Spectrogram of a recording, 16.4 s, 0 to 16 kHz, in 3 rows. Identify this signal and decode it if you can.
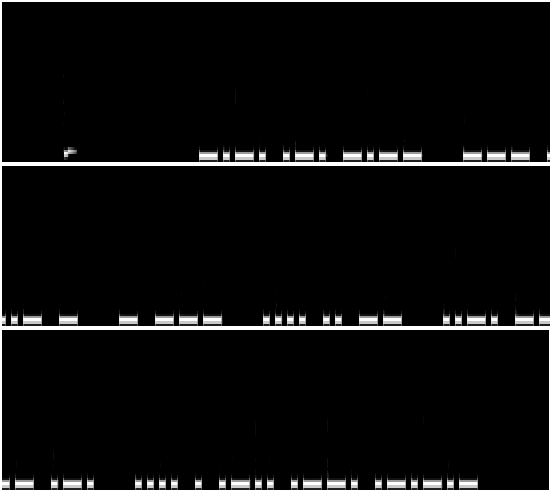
Morse code, heard as a keyed tone, about 20 wpm, 700 Hz. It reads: CRY OUT TO HIM FOR HELP.
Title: Sentences from Top 1000 Words - Review Part 2 - 20wpm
